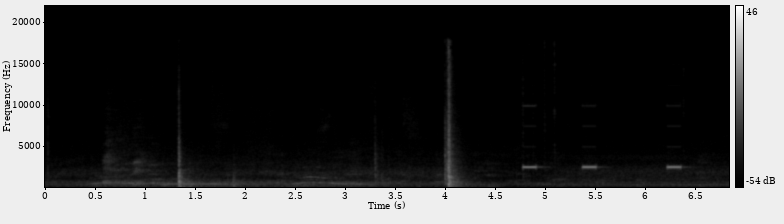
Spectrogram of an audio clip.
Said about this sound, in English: So, now into the microwave.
